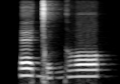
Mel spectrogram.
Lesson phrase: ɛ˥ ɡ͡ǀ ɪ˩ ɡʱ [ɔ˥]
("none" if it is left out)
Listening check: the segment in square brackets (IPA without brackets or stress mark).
ɔ˥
